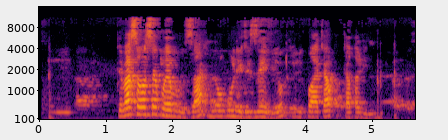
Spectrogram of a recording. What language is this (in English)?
Ganda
